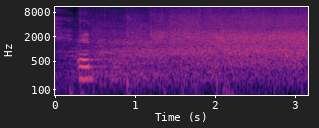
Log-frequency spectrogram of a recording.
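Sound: applause sound effect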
